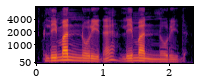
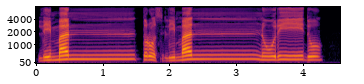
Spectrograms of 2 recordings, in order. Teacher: Setengah ulama tu mengatakan nun mati bertemu dengan nun ni idgham kamil juga. Jadi kalau kita baca, kita kena nun ini terus masuk ke dalam nun.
